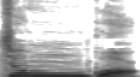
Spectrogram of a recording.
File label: "china", cantonese; countries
